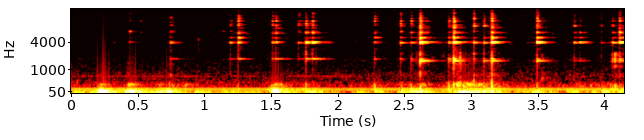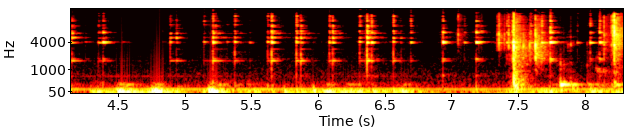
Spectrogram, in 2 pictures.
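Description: A hollow, glazed ceramic frog mug is held in both hands while fingertips and nails tap its belly and rim area. The result is a quick series of light, bright clinks with short glassy rings over a steady low hum. A louder, noisier burst comes near the end.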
